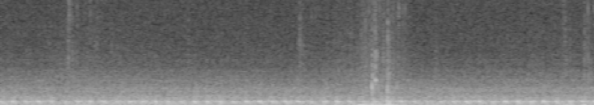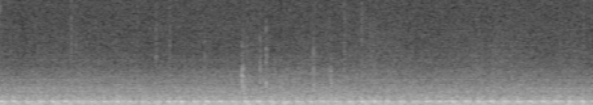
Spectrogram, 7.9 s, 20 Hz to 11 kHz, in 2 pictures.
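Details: 1993 Honda Civic EX coupe while driving: constant low drone with faint steady hum over road rumble, described as knock and scrape mixed; owner suspects a bad wheel bearing, unconfirmed.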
